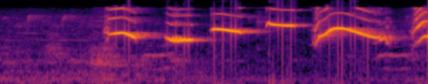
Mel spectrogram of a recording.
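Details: Oriental magpie-robin lure song meant to provoke wild rivals: six loud, pure whistled notes, some flat, some swooping up and down, spaced by brief gaps over about two seconds.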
